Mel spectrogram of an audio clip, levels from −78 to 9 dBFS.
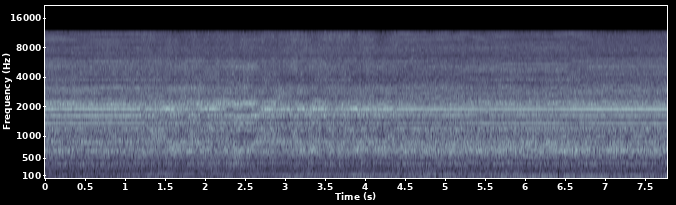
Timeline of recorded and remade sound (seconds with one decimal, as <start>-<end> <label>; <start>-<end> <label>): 0.0-1.2 recorded; 1.2-4.4 remade; 4.4-7.8 recorded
